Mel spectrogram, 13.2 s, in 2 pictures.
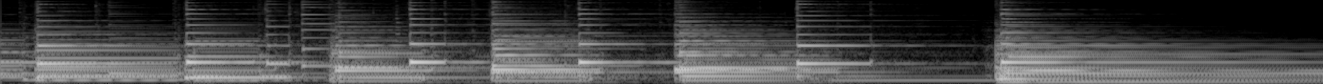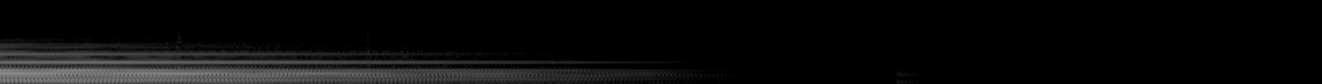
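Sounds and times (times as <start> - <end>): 
ukulele: 0.0 - 9.1
guitar: 0.0 - 9.4.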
